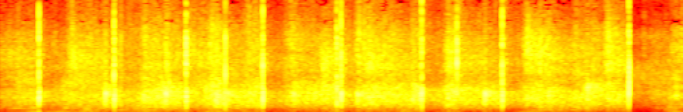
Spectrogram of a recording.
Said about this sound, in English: So that was the, yes, yeah, round of applause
